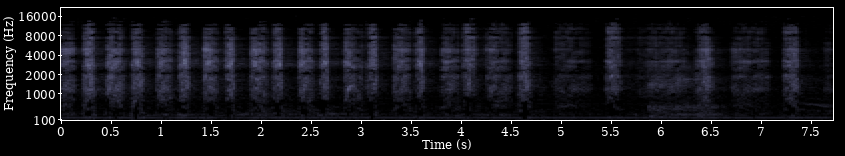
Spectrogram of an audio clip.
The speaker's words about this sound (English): If iron is supposed to sharpen iron, let me put this microphone down for a second. I'm going to put it right here so y'all can hear the lovely noise, okay? You get the iron, in contact with the other iron, and you just make this nasty, lovely sound.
